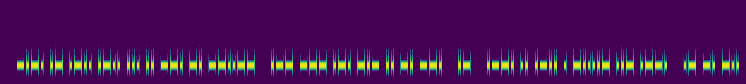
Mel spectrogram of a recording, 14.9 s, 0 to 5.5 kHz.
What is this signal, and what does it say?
Morse code, heard as a keyed tone, about 25 wpm, 600 Hz. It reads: CALLSIGN, WORKING A PILE-UP AND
